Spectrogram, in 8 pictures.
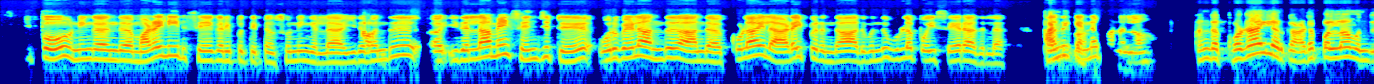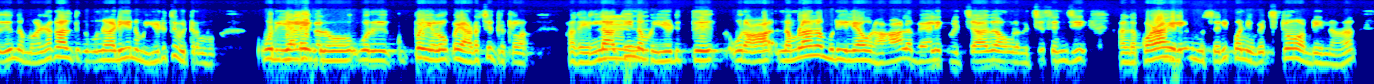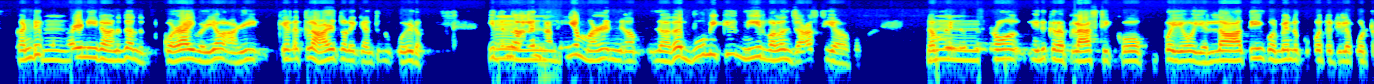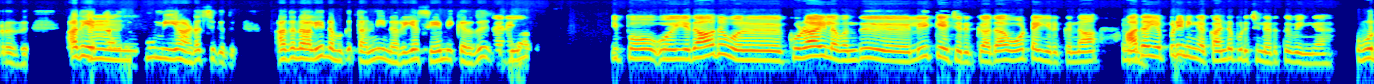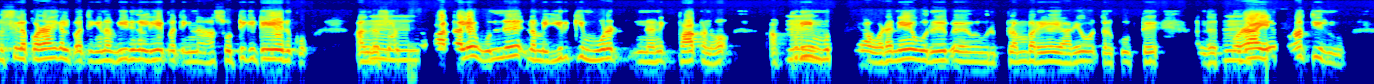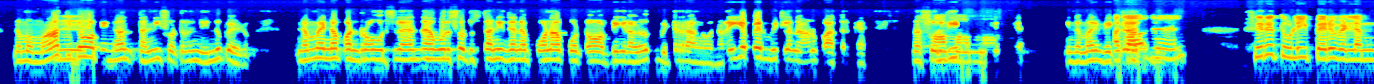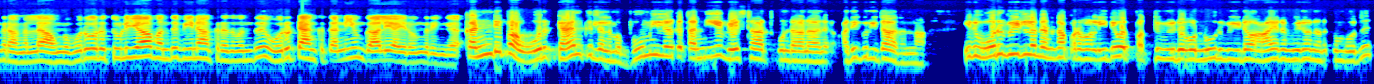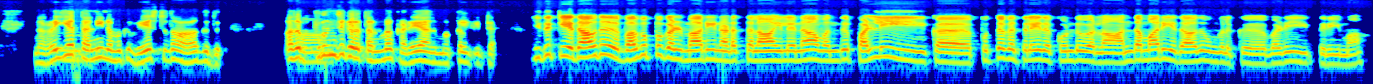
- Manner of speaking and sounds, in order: mechanical hum; other noise; static; distorted speech; other background noise; in English: "வேஸ்ட்டு"
- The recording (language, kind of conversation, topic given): Tamil, podcast, தண்ணீர் சேமிப்பை அதிகரிக்க எளிமையான வழிகள் என்னென்ன?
